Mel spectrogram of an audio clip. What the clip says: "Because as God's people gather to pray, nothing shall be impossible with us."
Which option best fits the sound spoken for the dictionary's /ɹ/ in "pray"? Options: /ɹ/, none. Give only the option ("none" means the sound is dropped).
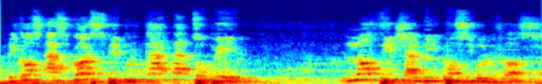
none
